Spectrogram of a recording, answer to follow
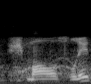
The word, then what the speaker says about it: Schmalzley: Schmalzley, did I say it right? Yes, you did.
